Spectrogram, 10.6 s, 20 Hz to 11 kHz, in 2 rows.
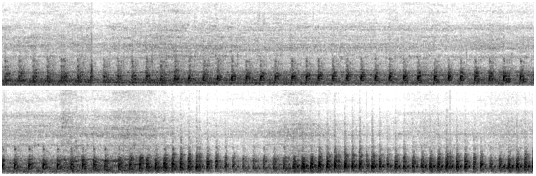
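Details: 1983 Chevrolet S10 4x4 with a 2.8 V6: sharp metallic knocking, uneven at about two per second and rising with revs, is rod knock on cylinder #1. A 3.1 swap is planned.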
